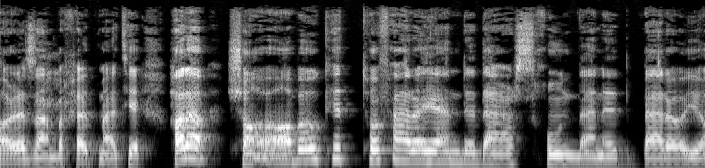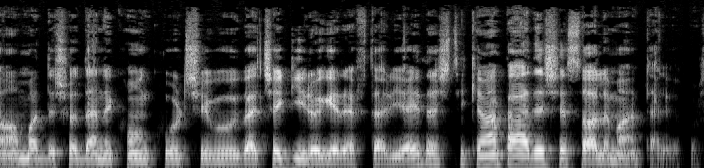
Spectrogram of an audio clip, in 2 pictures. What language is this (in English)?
Persian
